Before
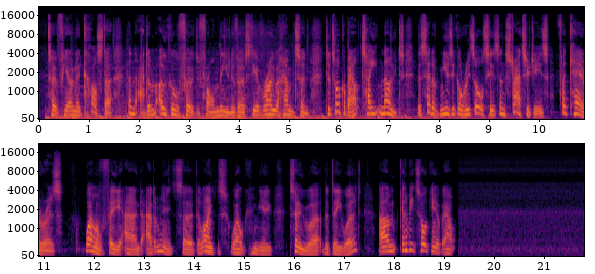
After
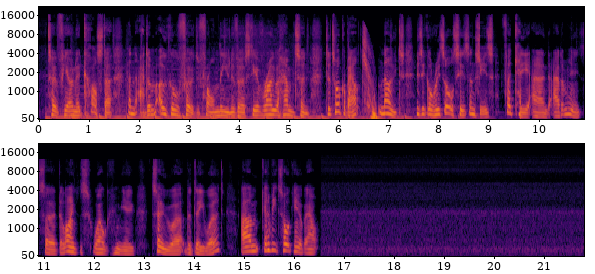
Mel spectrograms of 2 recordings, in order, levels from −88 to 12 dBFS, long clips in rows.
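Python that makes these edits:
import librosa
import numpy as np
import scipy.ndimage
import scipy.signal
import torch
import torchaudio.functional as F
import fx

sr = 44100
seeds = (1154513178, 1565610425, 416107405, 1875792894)

y = fx.edit(x, sr, fx.tape_stop(start_s=6.41, length_s=0.38),
    fx.cut(start_s=7.56, length_s=0.6),
    fx.cut(start_s=9.42, length_s=0.5),
    fx.cut(start_s=10.73, length_s=1.65), tone=tone)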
